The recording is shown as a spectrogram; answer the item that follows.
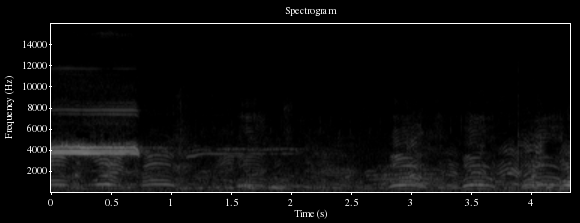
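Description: A referee's whistle blows once, a loud, steady, high blast of under a second, followed by scattered shouts and calls from players and spectators across the field.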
